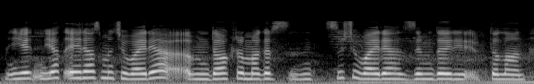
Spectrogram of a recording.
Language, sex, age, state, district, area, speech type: Kashmiri, female, 18-30, Jammu and Kashmir, Bandipora, rural, spontaneous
